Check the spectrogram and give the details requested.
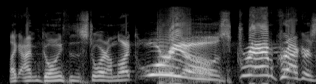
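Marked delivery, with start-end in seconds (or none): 1.4-3.2 hammed-up furious yell, high and very loud; angry shout. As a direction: bellow it like a furious shopper. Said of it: "I'm angry".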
